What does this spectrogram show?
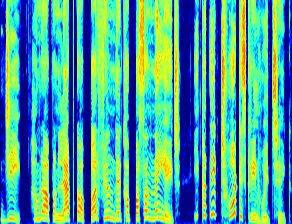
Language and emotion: Maithili, disgusted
